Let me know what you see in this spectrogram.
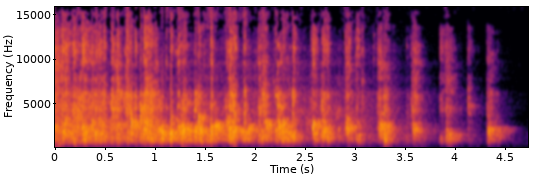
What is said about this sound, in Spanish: Denle un aplauso al Señor porque no quiero dormir.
